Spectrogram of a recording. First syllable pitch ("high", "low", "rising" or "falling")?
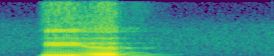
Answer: high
